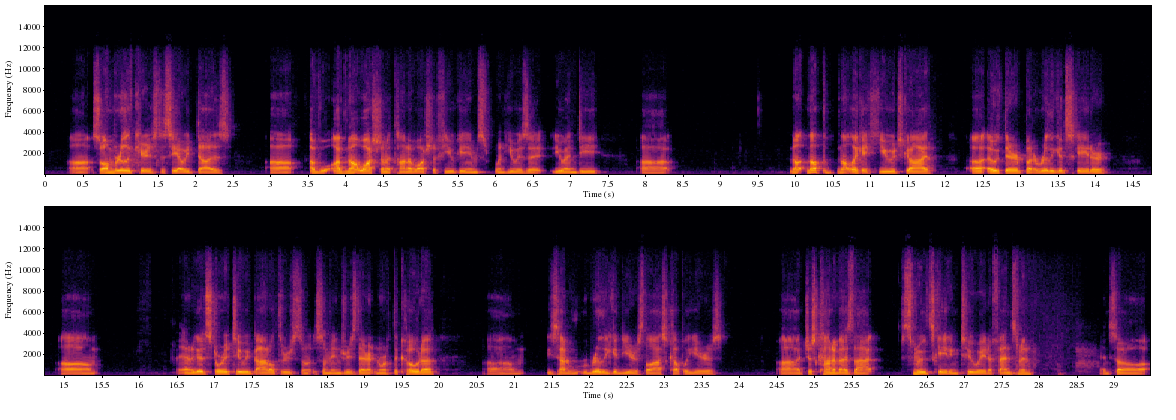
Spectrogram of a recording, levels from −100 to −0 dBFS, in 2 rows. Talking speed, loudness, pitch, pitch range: 175 wpm, -24 LUFS, 110 Hz, 105-115 Hz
